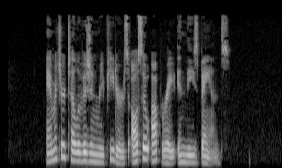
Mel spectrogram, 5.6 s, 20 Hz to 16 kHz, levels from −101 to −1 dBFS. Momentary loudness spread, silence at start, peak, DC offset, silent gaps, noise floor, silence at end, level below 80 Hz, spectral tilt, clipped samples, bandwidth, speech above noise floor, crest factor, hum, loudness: 8 LU; 0.95 s; -14 dBFS; under 0.1%; none; -81 dBFS; 1.05 s; -86 dBFS; -3.5 dB/octave; under 0.1%; 11.5 kHz; 50 dB; 20 dB; none; -32 LUFS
